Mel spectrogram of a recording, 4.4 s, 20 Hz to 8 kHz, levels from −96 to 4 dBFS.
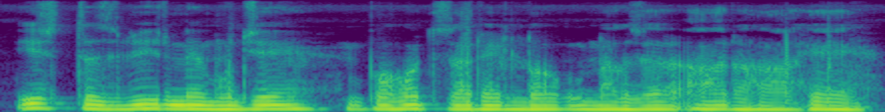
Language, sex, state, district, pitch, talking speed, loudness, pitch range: Hindi, male, Arunachal Pradesh, Lower Dibang Valley, 100 Hz, 150 wpm, -12 LUFS, 95-105 Hz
